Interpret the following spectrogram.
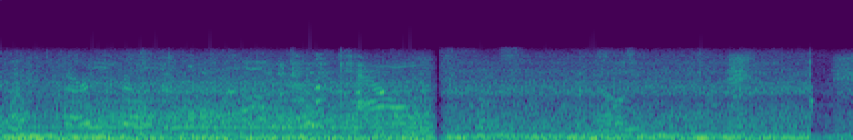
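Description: Steady low rumble of a moving passenger train heard from inside the carriage, with faint indistinct voices over it. The sound cuts off abruptly about three seconds in and picks up again at once.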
